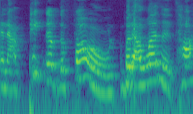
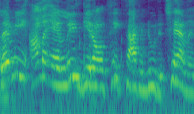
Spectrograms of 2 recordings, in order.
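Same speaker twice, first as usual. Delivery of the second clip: normal talking voice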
